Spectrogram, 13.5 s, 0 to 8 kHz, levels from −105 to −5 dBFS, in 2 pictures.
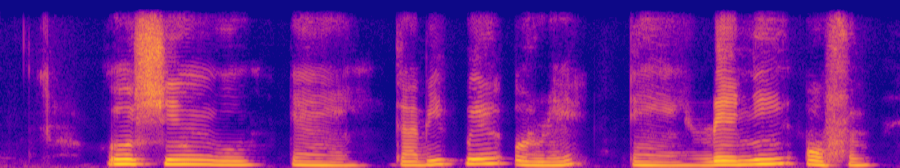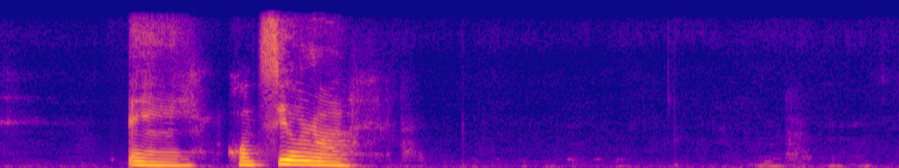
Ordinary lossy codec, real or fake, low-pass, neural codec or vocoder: none; fake; 7.2 kHz; codec, 32 kHz, 1.9 kbps, SNAC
